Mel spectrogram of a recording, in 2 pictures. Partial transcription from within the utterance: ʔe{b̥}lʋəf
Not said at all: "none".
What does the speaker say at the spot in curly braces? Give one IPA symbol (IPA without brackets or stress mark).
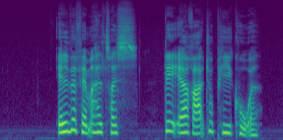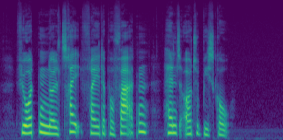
none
